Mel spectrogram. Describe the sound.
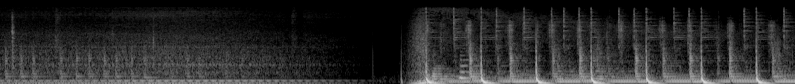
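A truck engine runs with a steady low droning hum that slowly fades away as the vehicle drives off. A sharp onset follows, then a series of rhythmic, regularly spaced thumping beats.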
